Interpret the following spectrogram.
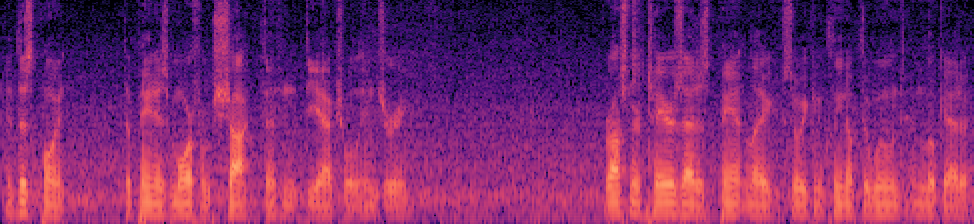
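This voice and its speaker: Brief: low-voiced man narrating a fantasy audiobook, measured pace, slight air-conditioning hum behind. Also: little pitch movement, darkish tone.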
